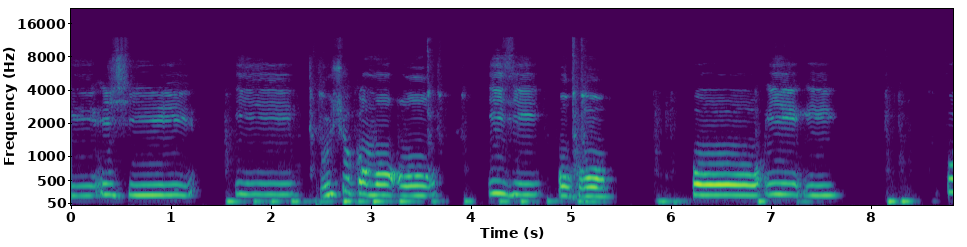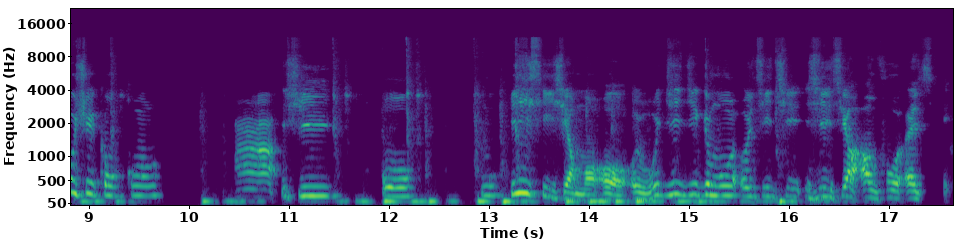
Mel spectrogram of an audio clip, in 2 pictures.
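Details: Man with Functional Neurological Disorder and foreign accent syndrome, onset 2019 alongside non-epileptic seizures, accents varying daily without control; today a bout of gibberish with a Chinese-sounding accent. Functional foreign accent syndrome with gibberish speech.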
